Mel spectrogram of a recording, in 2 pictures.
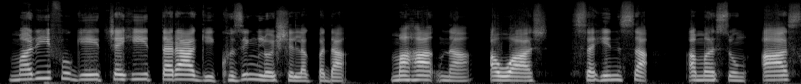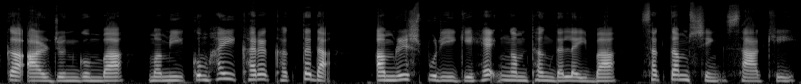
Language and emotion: Manipuri, neutral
